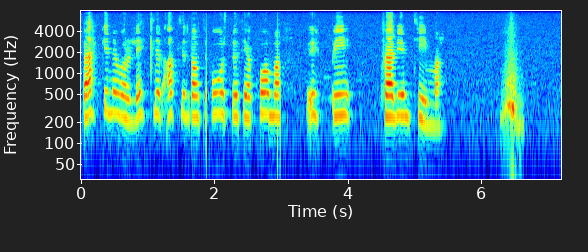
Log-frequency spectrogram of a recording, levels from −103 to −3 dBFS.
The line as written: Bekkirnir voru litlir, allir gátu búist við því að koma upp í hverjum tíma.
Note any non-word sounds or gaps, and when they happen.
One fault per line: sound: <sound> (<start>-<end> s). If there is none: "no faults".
sound: whoosh (6.3-6.7 s)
